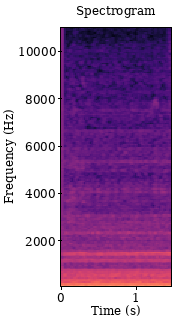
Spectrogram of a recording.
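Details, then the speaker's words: Nissan GTR R35 with newly installed Air Lift air suspension, raising to max height (~110 psi): short, steady low hum at even pitch, no rattle or strain; compressor filling the tank normally, noise stops shortly and isn't heard when driving. "so that noise there if you can hear it's just the tank filling up with air but um that noise will go it's only there for a short time so it fills up all sides off the airbag"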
